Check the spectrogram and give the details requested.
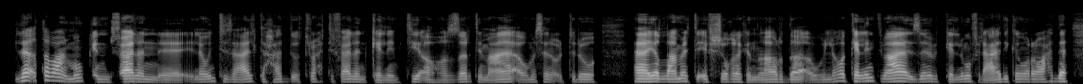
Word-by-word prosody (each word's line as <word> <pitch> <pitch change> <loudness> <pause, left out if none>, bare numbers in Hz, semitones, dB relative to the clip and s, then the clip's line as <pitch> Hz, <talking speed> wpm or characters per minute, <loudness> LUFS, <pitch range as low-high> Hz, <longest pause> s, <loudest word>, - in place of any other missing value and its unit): لأ - - +4
،طبعًا، 180 -5 +2
ممكن 135 -3 -4
فعلًا 130 -2 +5
آآ 100 -1 -3
لو 120 0 -4
أنتِ 135 -1 -7
زعّلتِ 120 +2 -3
حد 125 0 -6
وت 110 +4 -9
رُحتِ 135 - -9
فعلًا 120 -1 -2
كلّمتيه 105 +5 -3
أو 115 - -3
هزّرتِ 110 +5 -4
معاه 115 +4 +3
أو 105 -3 -2
مثلًا 120 +1 -5
قُلتِ - - -11
له، 115 -2 -5 0.4
هاه 135 0 +10
يالّا 130 -1 +5
عملت 140 +2 0
إيه - - -1
في - - 0
شغلك 125 -1 -1
النهارده؟ 115 +1 -1
أو 105 +1 -8
اللي 120 +5 -8
هو 165 - -1
اتكلّمتِ 150 -1 +1
معاه 140 +2 +7
زي 125 +3 -3
ما 140 - -3
بتتكلّموا 125 +1 -5
في 135 - -8
العاي 105 +1 +1
كده 130 0 -7
مرّة 125 -1 -4
واحدة، 140 +3 -1
125 Hz, 220 wpm, -27 LUFS, 115-135 Hz, 0.4 s, هاه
